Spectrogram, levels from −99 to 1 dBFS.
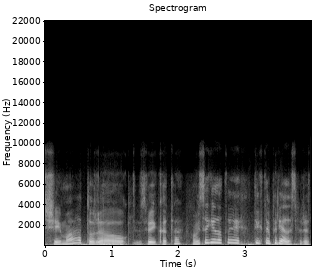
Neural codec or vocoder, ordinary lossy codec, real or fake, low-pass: none; Opus, 24 kbps; real; 7.2 kHz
